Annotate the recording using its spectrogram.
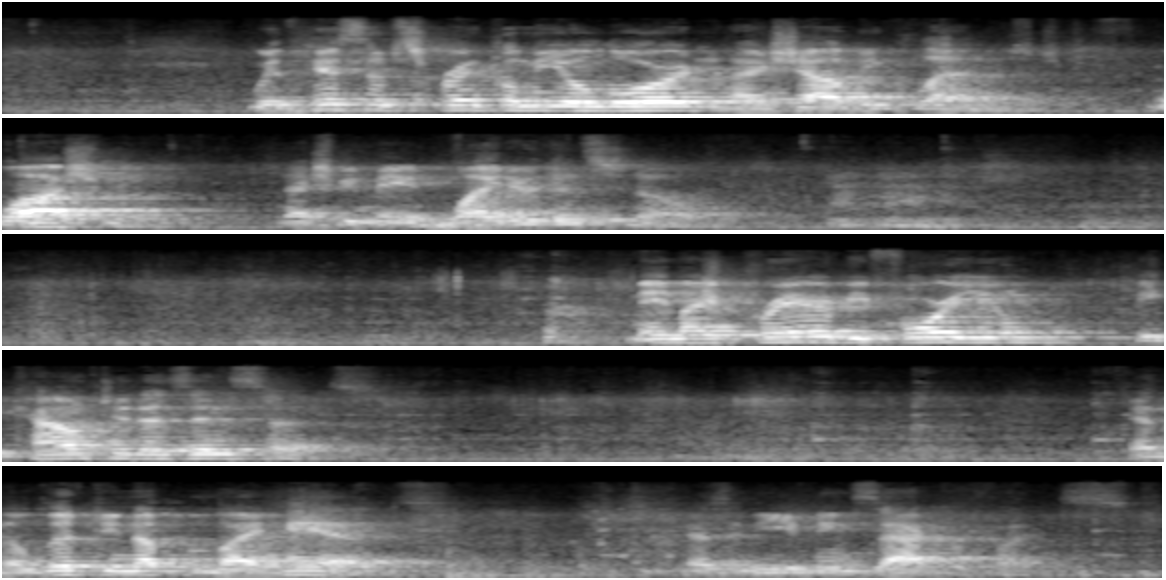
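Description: A man speaks calmly in a slightly echoing room.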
